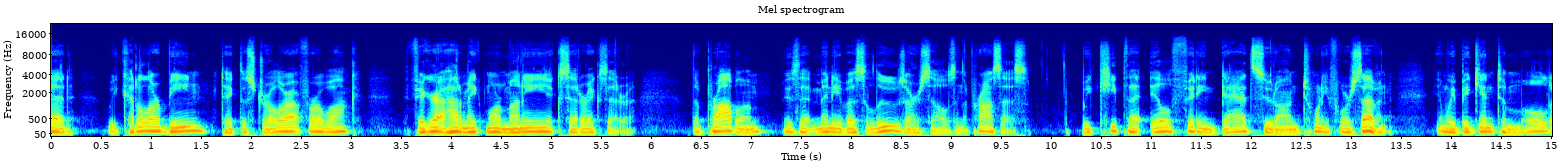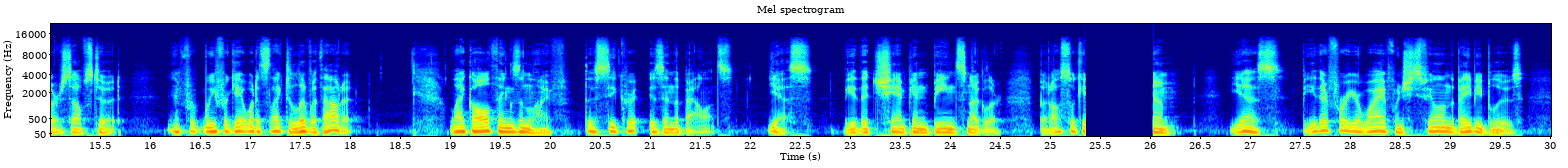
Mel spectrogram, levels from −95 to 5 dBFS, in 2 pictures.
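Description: At 25.35 s, right after "bean snuggler but also", an audio dropout to silence cuts the speech for 0.68 s until 26.04 s, likely a lost input; unlike a quiet pause, even room tone vanishes.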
